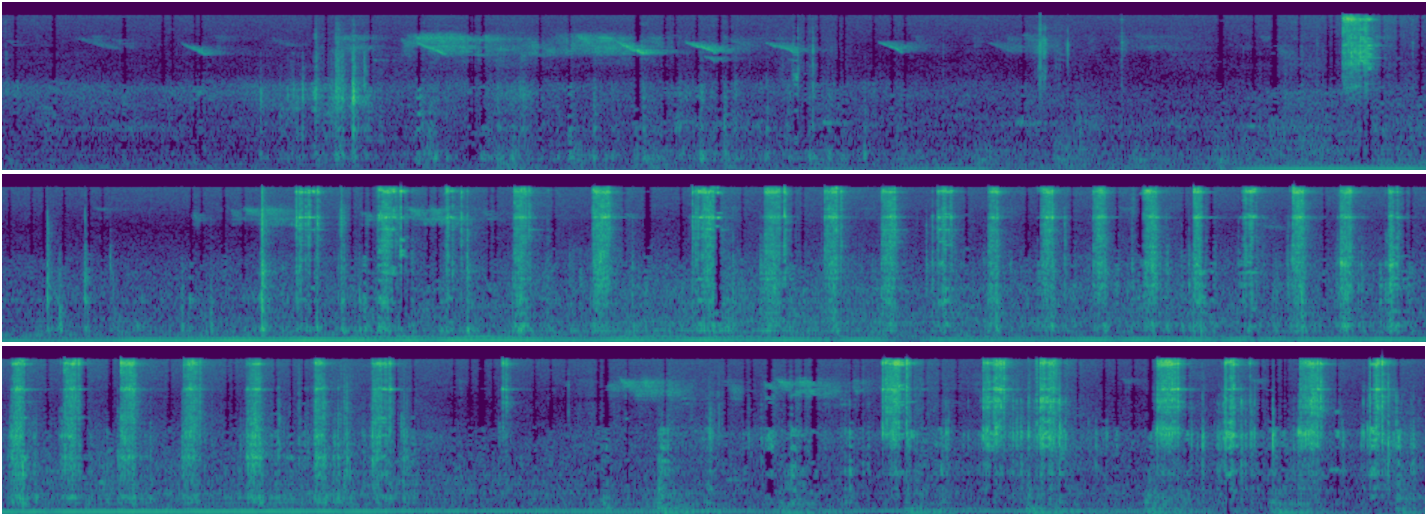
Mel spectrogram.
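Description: Hand socket ratchet clicking in steady runs of about three to four clicks a second as engine bolts are turned, starting about eight seconds in, over a low hum.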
